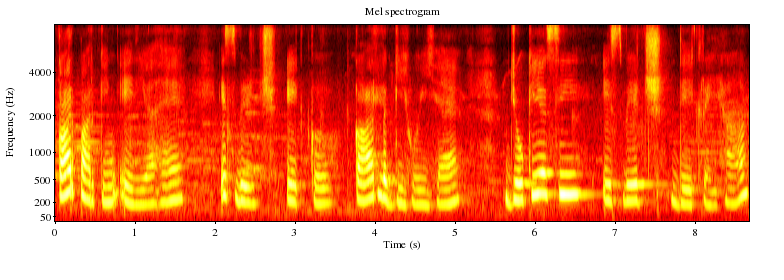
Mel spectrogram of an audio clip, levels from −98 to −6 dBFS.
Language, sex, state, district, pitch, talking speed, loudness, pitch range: Punjabi, female, Punjab, Kapurthala, 220 Hz, 130 wpm, -21 LUFS, 190-255 Hz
